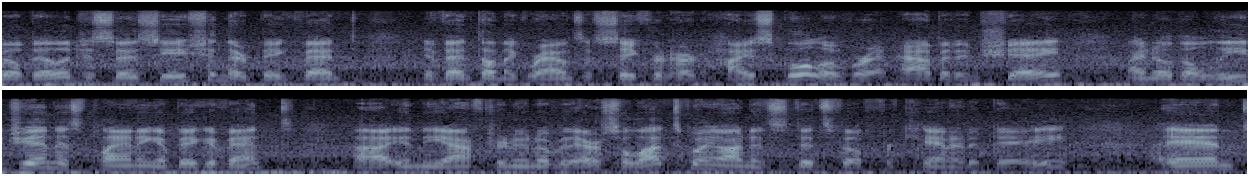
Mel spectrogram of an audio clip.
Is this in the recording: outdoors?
yes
